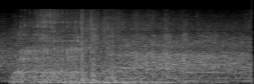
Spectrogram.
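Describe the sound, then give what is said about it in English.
A long, loud burp rumbles out, sustained and gravelly for over two seconds with no break, standing alone without any talking around it. “I have awesome power burps.”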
